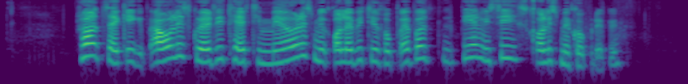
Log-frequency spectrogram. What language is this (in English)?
Georgian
